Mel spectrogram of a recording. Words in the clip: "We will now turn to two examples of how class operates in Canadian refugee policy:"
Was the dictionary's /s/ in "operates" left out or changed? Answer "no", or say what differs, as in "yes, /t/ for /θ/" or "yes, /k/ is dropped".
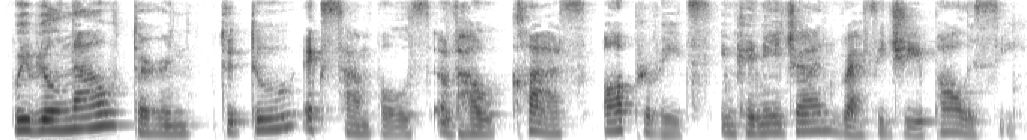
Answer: no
